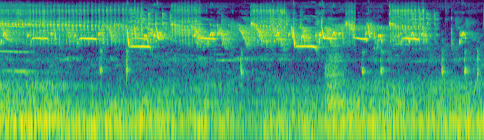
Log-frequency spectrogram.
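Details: Prinia lure recording for attracting birds: continuous high, buzzy chattering with brief rising whistles, many rapid overlapping notes, and faint low hum beneath.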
